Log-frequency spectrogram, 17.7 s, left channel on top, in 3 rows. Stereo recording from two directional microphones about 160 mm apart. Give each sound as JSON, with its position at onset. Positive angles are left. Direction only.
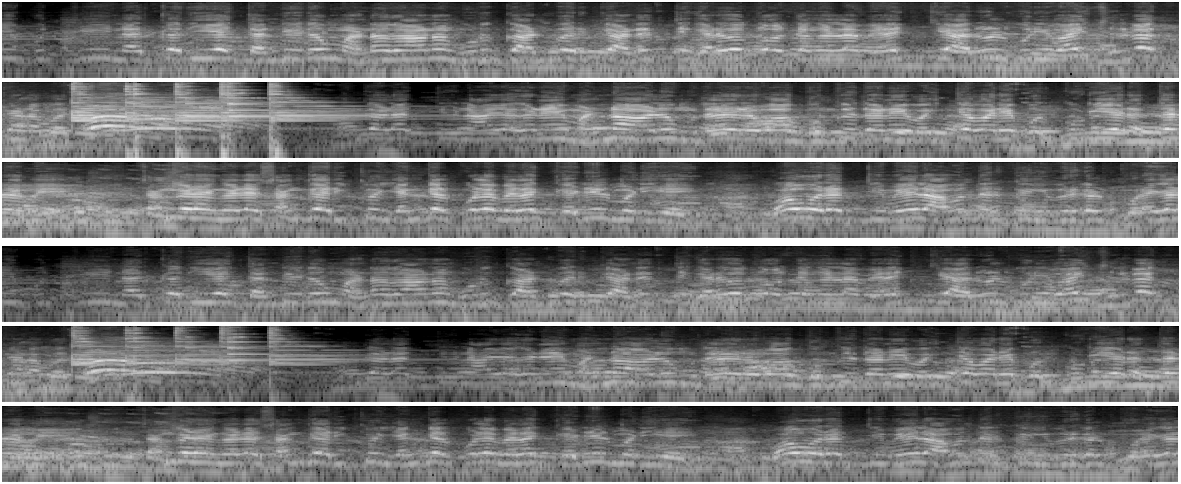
{"t": 1.2, "sound": "a man's voice", "side_deg": 10}
{"t": 7.3, "sound": "music", "side_deg": 15}
{"t": 8.2, "sound": "a man's voice", "side_deg": 5}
